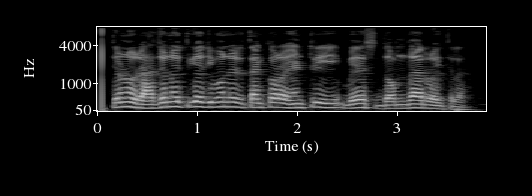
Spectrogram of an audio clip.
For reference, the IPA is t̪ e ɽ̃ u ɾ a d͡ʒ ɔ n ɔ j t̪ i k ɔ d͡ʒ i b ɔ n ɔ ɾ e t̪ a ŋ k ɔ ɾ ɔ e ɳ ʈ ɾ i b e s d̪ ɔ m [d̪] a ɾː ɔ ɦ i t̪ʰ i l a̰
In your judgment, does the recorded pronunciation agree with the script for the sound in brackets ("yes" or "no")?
yes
